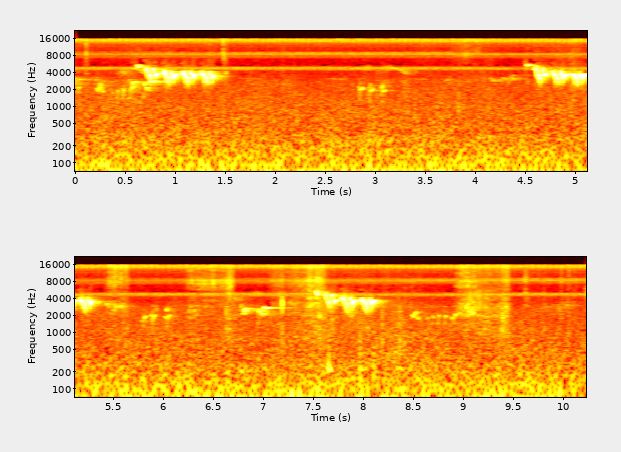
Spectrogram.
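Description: A bird singing the same short phrase three times, about every three seconds: a quick falling note, then a fast run of high notes. Under it runs a steady high-pitched insect drone.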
